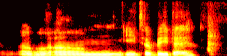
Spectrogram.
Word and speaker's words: Iturbide: So it's like basically her photographs, this woman, Graciela Iturbide. I don't know how to say her last name. I'll probably be the first to say. Cole, how do I pronounce that? Iturbide.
